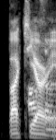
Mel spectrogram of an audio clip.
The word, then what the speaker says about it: Bakhtiari: I don't know if I'm saying his name right, David Bakhtiari. Bakhtiari. Yes.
